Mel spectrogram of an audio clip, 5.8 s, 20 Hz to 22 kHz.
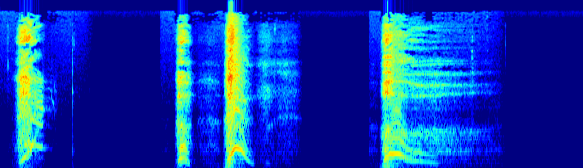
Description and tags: AS016231 Short Exertion
voice of user AS016231
human, male, voice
